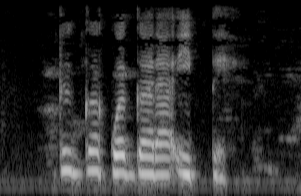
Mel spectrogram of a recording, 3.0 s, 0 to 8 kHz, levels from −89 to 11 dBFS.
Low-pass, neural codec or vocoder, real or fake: 7.2 kHz; none; real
